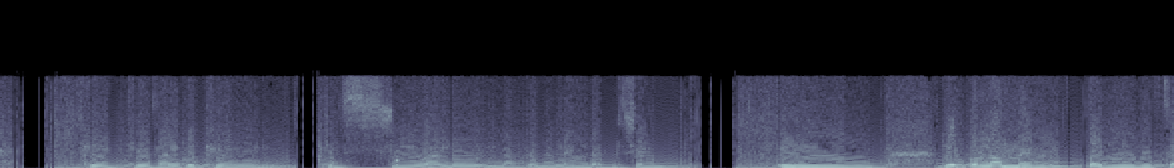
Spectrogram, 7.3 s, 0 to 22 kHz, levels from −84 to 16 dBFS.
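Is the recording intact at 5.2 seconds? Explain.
No. At 5.2 seconds, as everywhere else in this speech clip, a stuck bit corrupts the signal: one data bit, likely held at a fixed value by a broken line or converter, knocks about half the samples off by that bit's weight. It sounds like grainy noise if a low bit is stuck or harsh, buzzy distortion if a high one is, with pauses filled by noise. On a waveform the trace shows step offsets between levels; a spectrogram shows broadband energy smeared across all frequencies, even in the gaps.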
